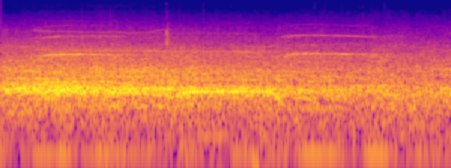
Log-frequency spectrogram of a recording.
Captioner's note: crowd cheering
